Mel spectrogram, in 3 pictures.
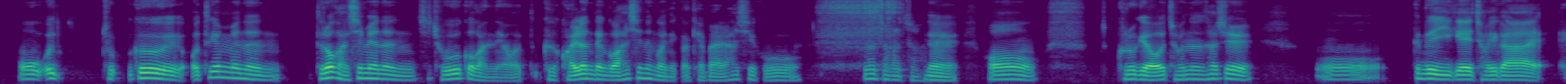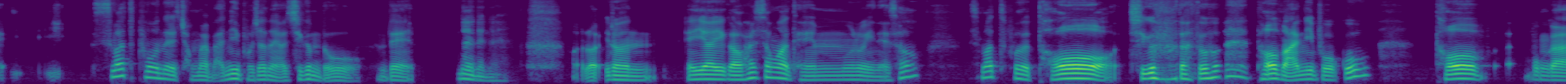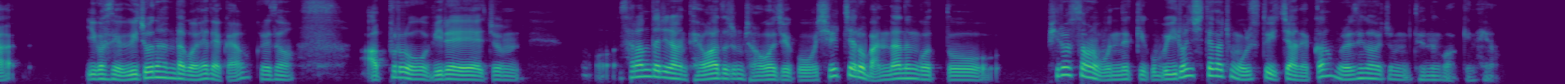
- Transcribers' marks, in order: tapping; teeth sucking; laughing while speaking: "지금 보다도"; teeth sucking
- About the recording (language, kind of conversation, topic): Korean, unstructured, 미래에 어떤 모습으로 살고 싶나요?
